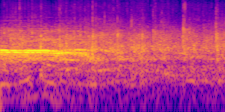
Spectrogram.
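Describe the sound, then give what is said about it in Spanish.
An audience claps steadily as a student is called up onto the stage, a dense wash of many hands at fairly even loudness that eases off slightly toward the end, with a faint whistle early on and no one speaking. “¡Un aplauso!”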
